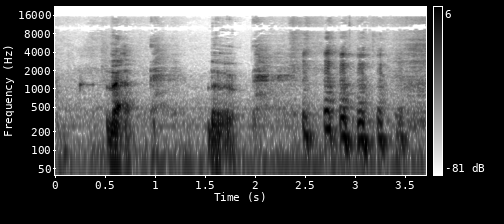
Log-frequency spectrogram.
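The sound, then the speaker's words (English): A couple of low, rumbling burps come close together near the start, followed by a stretch of short voiced sounds that could be muffled talk or laughter. “Well, like the Sprite challenge where you have to drink a whole bottle of Sprite without burping.”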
